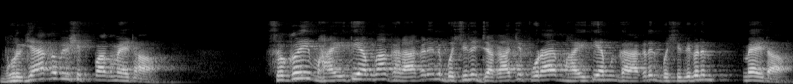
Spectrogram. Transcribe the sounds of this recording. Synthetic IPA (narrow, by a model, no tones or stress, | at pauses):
bʱʊɾɡjãːkəbiʃikpaːkmẽːʈa̰ː | səɡɭimaːit̪iɐmɡãːɡʱɐɾaːkɐɽenbət͡ʃilid͡ʒɐɡaːt͡ʃipuɾaːmaːit̪iɐmkãɡʱɐɾaːkəɽenbət͡ʃʰilikəɽemeːʈʰa̰ː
